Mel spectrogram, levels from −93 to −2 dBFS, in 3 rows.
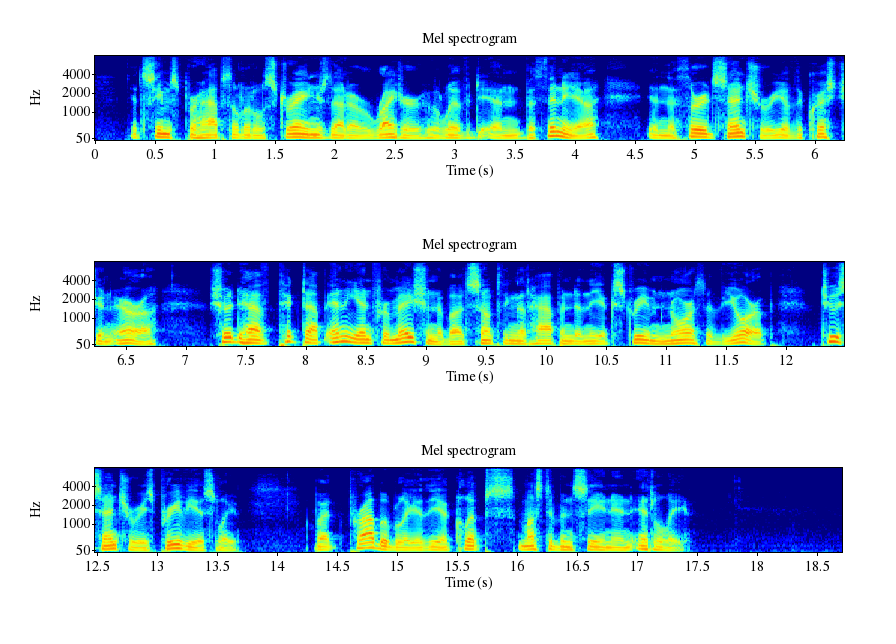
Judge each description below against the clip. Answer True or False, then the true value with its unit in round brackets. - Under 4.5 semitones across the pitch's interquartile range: False (5.0 semitones)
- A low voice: True (95 Hz)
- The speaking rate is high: False (160 wpm)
